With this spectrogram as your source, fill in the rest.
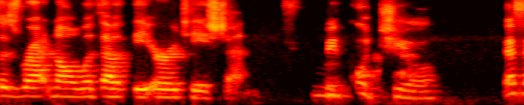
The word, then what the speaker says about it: bakuchiol: Bakuchiol. That sounds Italiano. It took a long time to figure out how to pronounce it properly.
